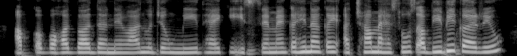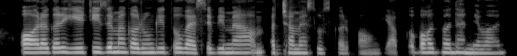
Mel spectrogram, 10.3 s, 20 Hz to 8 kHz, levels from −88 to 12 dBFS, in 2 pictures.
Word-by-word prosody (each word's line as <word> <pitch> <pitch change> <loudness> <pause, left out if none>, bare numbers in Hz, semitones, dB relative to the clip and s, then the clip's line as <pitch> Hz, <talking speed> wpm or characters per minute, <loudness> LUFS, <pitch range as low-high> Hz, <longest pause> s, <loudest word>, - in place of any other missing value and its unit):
आपका - - -1
बहुत-बहुत 225 +1 +1
धन्यवाद 220 0 0
मुझे 235 -1 0
उम्मीद 225 0 -1
है 230 0 -1
कि 240 +1 -9
इससे 225 +3 -1
मैं 235 0 +1
कहीं 255 +1 +4
न 270 0 +6
कहीं 260 0 0
अच्छा 230 +3 +1
महसूस 250 +1 +2
अभी 245 +2 +5
भी 310 +3 +8
कर 275 -5 +4
रही 250 +1 +1
हूँ, 305 +5 +1 0.4
और 225 0 +3
अगर 235 +1 -1
ये 235 -1 -2
चीज़ें 245 0 0
मैं 240 -1 0
करूँगी 230 0 -2
तो 235 +1 -5
वैसे 210 -1 -3
भी 220 +1 -7
मैं 220 0 -3
अ, 215 0 -7 0.2
अच्छा 205 +2 -5
महसूस 205 -1 -7
कर 95 - -17
पाऊँगी 95 +1 -19
आपका 100 - -15
बहुत-बहुत 230 0 -4
धन्यवाद। 205 -2 -6
230 Hz, 215 wpm, -21 LUFS, 215-240 Hz, 0.4 s, भी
